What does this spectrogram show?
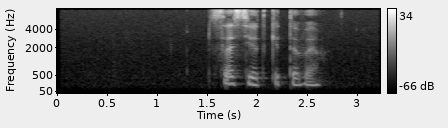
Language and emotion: Russian, neutral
